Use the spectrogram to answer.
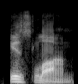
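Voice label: "Islam", American English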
